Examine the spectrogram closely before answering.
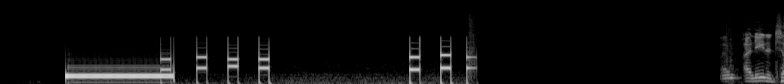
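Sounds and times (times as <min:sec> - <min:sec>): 
phone dial tone: 0:00.7 - 0:01.8
speech: 0:07.4 - 0:07.8.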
